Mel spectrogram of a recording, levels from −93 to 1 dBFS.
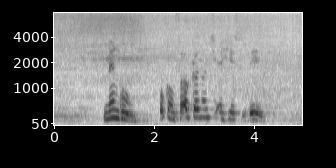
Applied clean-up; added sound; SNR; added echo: none; Sink (filling or washing) / Water tap, faucet; 17 dB; none.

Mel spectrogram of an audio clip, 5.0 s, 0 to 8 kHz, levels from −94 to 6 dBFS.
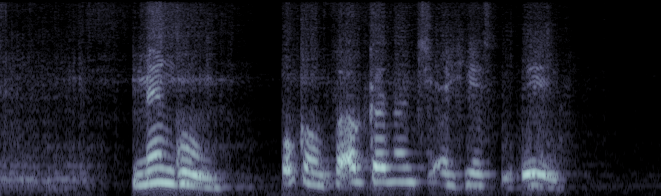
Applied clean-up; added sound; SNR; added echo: neural mask model RNNoise.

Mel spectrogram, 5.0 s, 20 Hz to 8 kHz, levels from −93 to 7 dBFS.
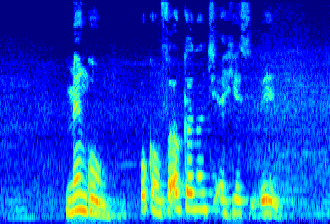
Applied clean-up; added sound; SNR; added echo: none; none; none; none.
